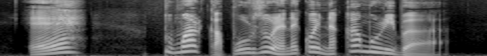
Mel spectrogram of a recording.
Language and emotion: Assamese, disgusted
